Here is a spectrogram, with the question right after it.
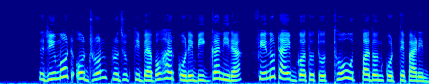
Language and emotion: Bengali, neutral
